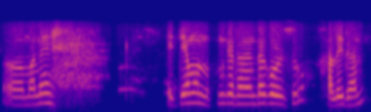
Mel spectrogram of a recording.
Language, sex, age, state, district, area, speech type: Assamese, male, 18-30, Assam, Dhemaji, rural, conversation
